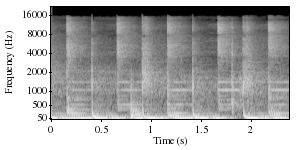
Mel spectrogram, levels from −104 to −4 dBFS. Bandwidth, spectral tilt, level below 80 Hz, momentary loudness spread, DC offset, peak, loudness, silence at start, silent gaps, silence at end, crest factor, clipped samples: 16 kHz; -4 dB/octave; -18 dBFS; 2 LU; under 0.1%; -4 dBFS; -18 LUFS; 0 s; none; 0 s; 12 dB; under 0.1%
